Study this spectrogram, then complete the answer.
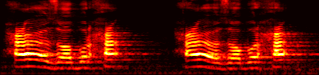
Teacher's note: You have to pronounce Ha from the middle of the throat.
